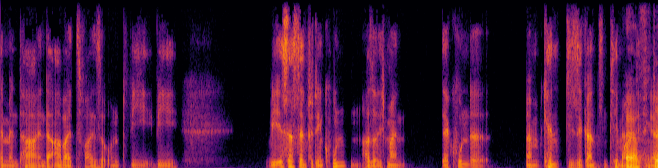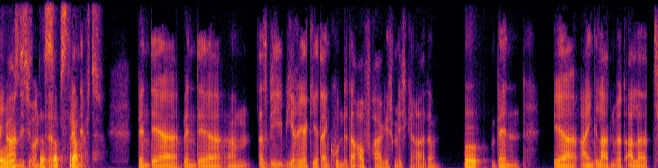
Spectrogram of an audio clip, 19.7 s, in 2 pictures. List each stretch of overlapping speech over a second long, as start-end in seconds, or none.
9.4-11.1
